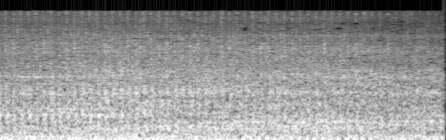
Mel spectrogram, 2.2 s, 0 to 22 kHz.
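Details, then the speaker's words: Toyota Hilux diesel, 2008–2010 generation, around half a million km, after pump and injector overhaul for loss of power: steady, even low diesel clatter at idle with no misses, knocks or surges; smooth normal idle. "olha aí e o motor tá redondinho"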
